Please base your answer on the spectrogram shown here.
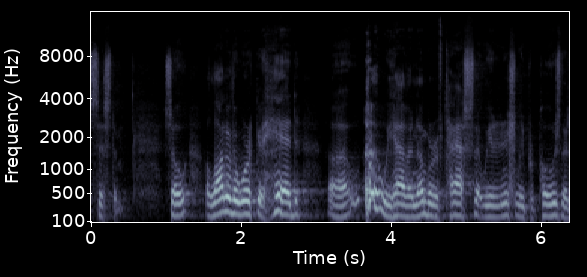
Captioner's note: cough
